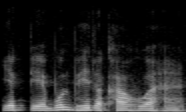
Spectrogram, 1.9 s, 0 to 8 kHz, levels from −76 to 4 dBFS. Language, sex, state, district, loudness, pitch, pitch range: Hindi, male, Jharkhand, Palamu, -17 LUFS, 145 Hz, 140-155 Hz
